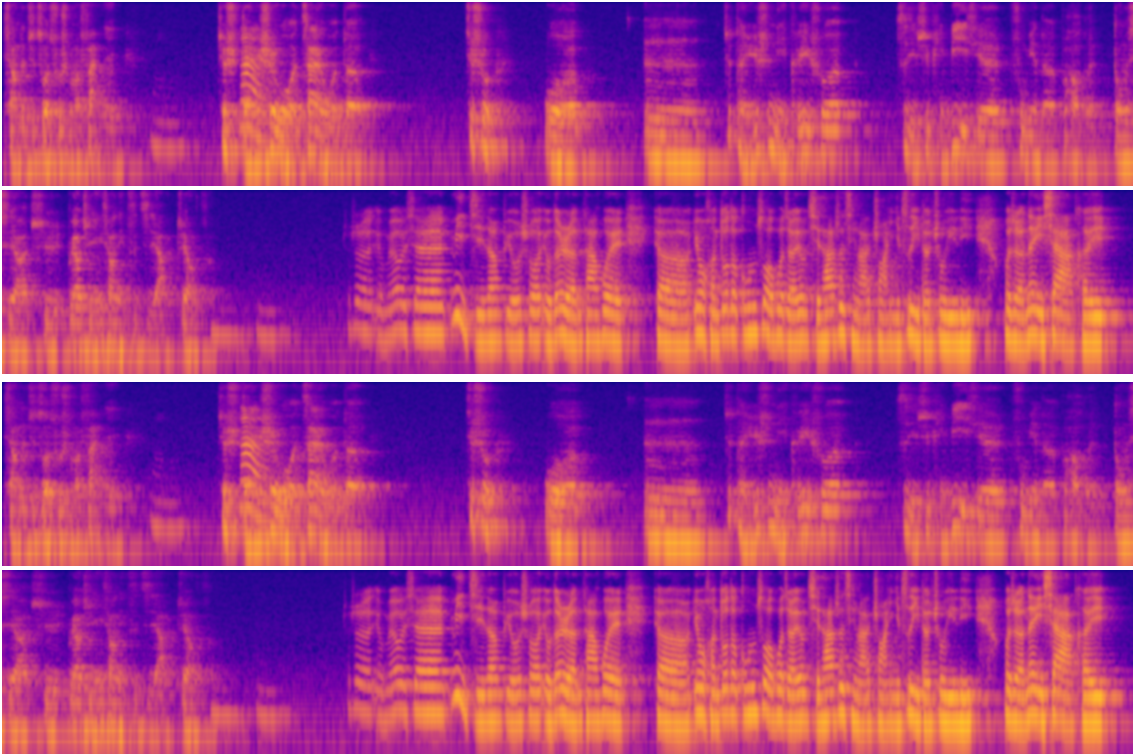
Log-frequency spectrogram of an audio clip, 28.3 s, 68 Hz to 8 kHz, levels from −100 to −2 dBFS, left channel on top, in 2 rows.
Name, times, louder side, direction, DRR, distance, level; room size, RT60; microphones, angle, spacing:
voice 1, 0.0-1.4 2.7-4.5 5.8-6.3 6.8-7.2 8.0-8.8 9.0-10.5 11.2-16.6, left 1 dB, 55° left, 4 dB, 1.8 m, -33 dB
voice 2, 1.9-2.3 3.0-3.3 16.8-17.6 18.5-27.9, right 1 dB, 20° right, 10 dB, 0.6 m, -27 dB
12.5 x 7.1 x 8.2 m, 0.90 s
head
